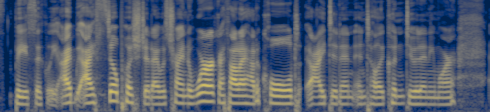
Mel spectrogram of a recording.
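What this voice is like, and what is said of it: Husky, sick-sounding voice. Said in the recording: “you have a very sexy voice right now ... I'm trying not to cough phlegm”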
